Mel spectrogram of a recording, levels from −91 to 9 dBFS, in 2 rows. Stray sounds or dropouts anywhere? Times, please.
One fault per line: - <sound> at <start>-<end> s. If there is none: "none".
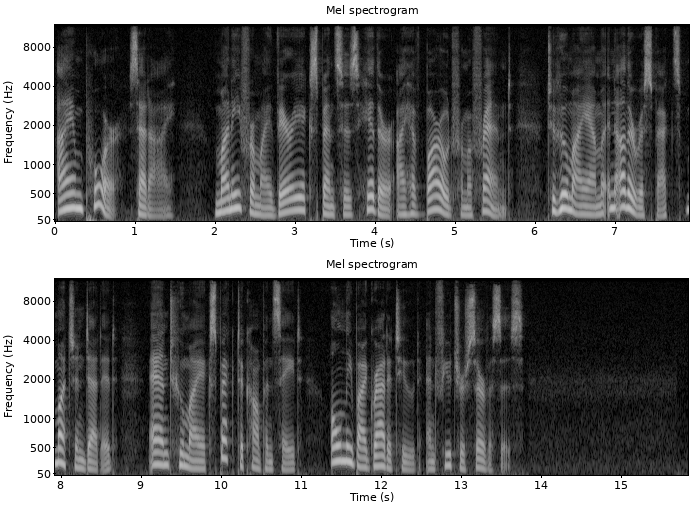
none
